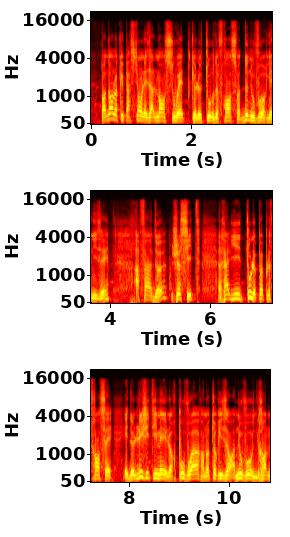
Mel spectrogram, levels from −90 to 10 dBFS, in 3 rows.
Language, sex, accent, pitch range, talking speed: French, male, French, 115-155 Hz, 190 wpm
